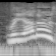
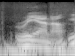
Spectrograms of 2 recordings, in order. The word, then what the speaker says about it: Rihanna: Anyways, number two, Rihanna is asking her fans...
